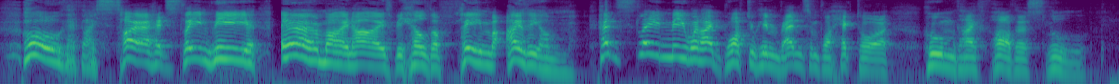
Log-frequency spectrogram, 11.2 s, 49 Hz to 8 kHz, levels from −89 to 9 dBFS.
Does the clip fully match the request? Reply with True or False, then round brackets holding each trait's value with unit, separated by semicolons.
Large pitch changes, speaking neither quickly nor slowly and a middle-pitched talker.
True (8.4 semitones; 150 wpm; 160 Hz)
